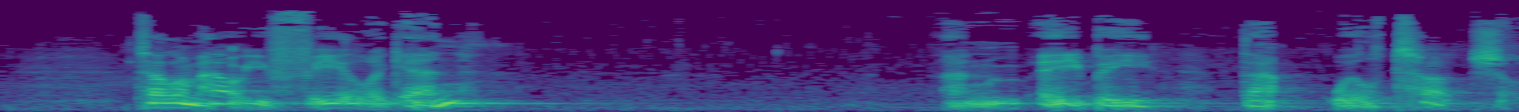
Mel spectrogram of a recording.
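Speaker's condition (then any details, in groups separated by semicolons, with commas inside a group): Spasmodic dysphonia; voice therapist recommended by audiologist Joanne Tyson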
